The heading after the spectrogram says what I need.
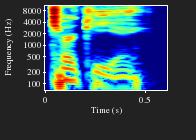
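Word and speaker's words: Türkiye: and I was like, So in the Turkish language, like their native language, they would pronounce it Turkiye, Turkey. but we would just say Turkey.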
